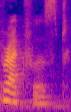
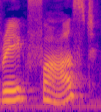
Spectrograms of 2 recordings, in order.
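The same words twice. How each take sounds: First: Both parts are said short and reduced, not fully. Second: Both parts are said fully, like 'break' and 'fast'. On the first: The speaker calls it right. "बोलते हैं ब्रेकफास्ट" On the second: The speaker calls it wrong. "It is not ब्रेकफास्ट"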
